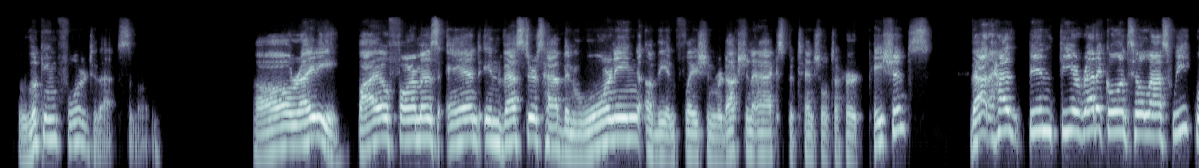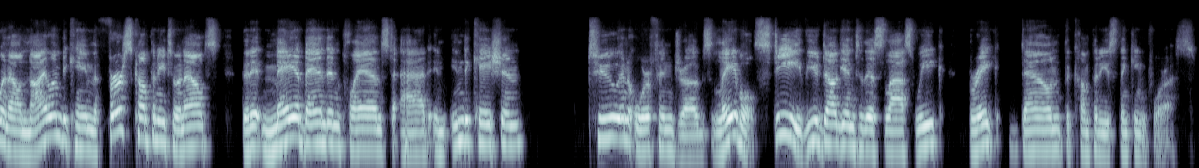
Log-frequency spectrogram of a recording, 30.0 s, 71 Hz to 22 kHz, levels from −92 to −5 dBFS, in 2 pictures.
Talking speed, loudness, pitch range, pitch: 130 wpm, -23 LUFS, 135-200 Hz, 160 Hz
